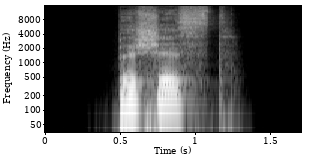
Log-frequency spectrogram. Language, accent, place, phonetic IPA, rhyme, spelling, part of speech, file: German, Germany, Berlin, [bəˈʃɪst], -ɪst, beschisst, verb, De-beschisst.ogg
- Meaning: second-person singular/plural preterite of bescheißen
